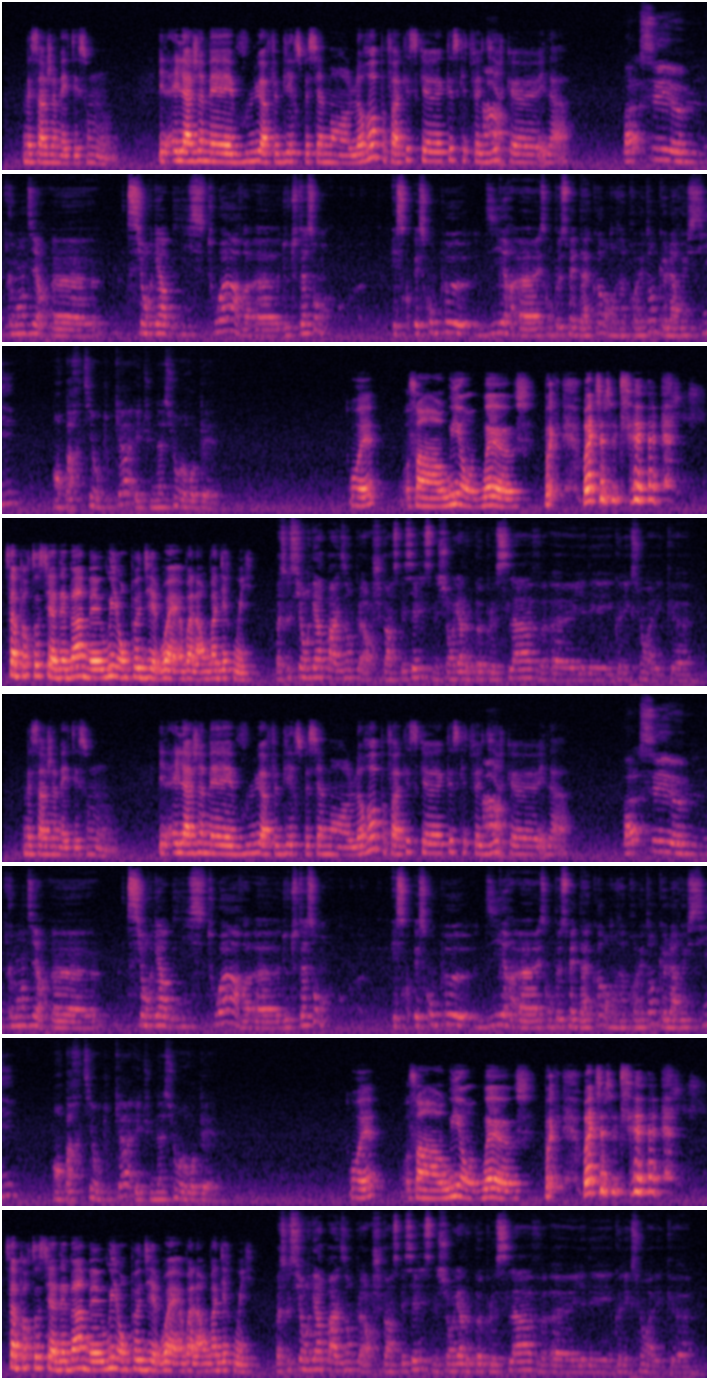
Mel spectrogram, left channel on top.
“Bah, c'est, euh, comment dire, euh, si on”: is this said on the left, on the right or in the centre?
Right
